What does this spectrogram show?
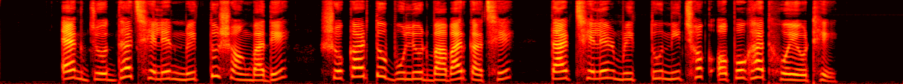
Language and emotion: Bengali, neutral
